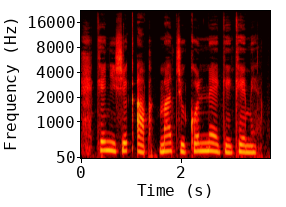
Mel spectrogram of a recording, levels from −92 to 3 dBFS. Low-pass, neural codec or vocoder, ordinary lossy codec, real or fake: none; none; none; real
